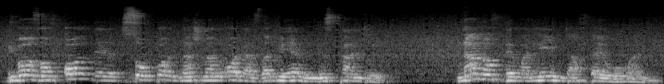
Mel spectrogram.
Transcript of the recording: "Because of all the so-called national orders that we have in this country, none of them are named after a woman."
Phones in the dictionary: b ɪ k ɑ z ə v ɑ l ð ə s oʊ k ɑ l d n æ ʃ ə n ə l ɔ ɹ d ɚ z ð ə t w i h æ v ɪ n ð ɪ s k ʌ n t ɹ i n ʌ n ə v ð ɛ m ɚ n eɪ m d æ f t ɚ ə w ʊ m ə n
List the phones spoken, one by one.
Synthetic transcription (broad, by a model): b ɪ k ɑ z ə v ɑ l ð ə s oʊ k ɑ l d n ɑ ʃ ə n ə l ɔ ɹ d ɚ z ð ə t w i h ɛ v ɪ n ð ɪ s k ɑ n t ɹ i n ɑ n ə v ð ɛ m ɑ n eɪ m d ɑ f t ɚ ə w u m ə n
